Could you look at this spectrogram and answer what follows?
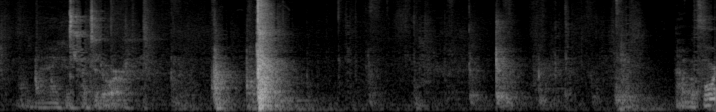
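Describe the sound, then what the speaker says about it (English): A Samsung front-load washer door is pushed shut during a door seal repair, giving one solid close-range thud midway, with someone talking before and after. "Shut the door."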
